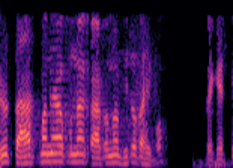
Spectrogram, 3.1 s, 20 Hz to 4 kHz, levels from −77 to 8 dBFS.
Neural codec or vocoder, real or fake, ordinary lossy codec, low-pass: none; real; AAC, 16 kbps; 3.6 kHz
